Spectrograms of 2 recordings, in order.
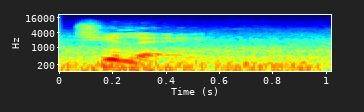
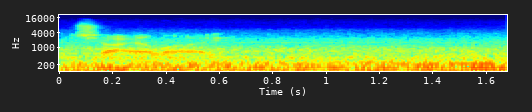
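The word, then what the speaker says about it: Chili: And then like in New York near Rochester, there's a town called uh you would think it would be Chile, but no, it's Chilai.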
